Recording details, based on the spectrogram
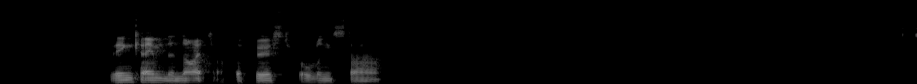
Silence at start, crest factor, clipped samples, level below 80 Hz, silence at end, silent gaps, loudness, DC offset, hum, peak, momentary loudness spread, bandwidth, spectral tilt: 1.1 s; 28 dB; under 0.1%; -84 dBFS; 5.35 s; none; -41 LUFS; under 0.1%; none; -18 dBFS; 12 LU; 12.5 kHz; -5 dB/octave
